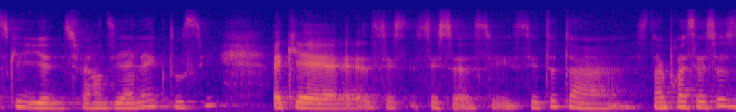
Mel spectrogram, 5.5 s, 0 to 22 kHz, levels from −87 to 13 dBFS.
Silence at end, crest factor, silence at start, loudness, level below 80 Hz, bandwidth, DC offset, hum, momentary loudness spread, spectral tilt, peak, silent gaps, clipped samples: 0 s; 16 dB; 0 s; -28 LUFS; -68 dBFS; 15.5 kHz; under 0.1%; none; 12 LU; -5 dB/octave; -12 dBFS; none; under 0.1%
